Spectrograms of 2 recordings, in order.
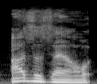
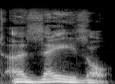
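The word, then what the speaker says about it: Azazel: But before I go on, let me interrupt my own little diet tribe to point out that Aazelle is indeed pronounced Aazel and not Aazil.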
